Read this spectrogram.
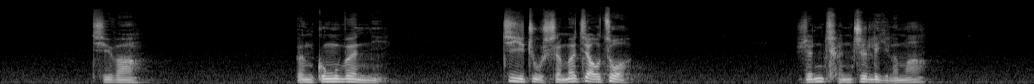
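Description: A young man speaks calmly and slowly, close by, in short phrases.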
